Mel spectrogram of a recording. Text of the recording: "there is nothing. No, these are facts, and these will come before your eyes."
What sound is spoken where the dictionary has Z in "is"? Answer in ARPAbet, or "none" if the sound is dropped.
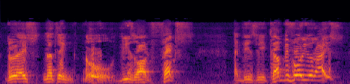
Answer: S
